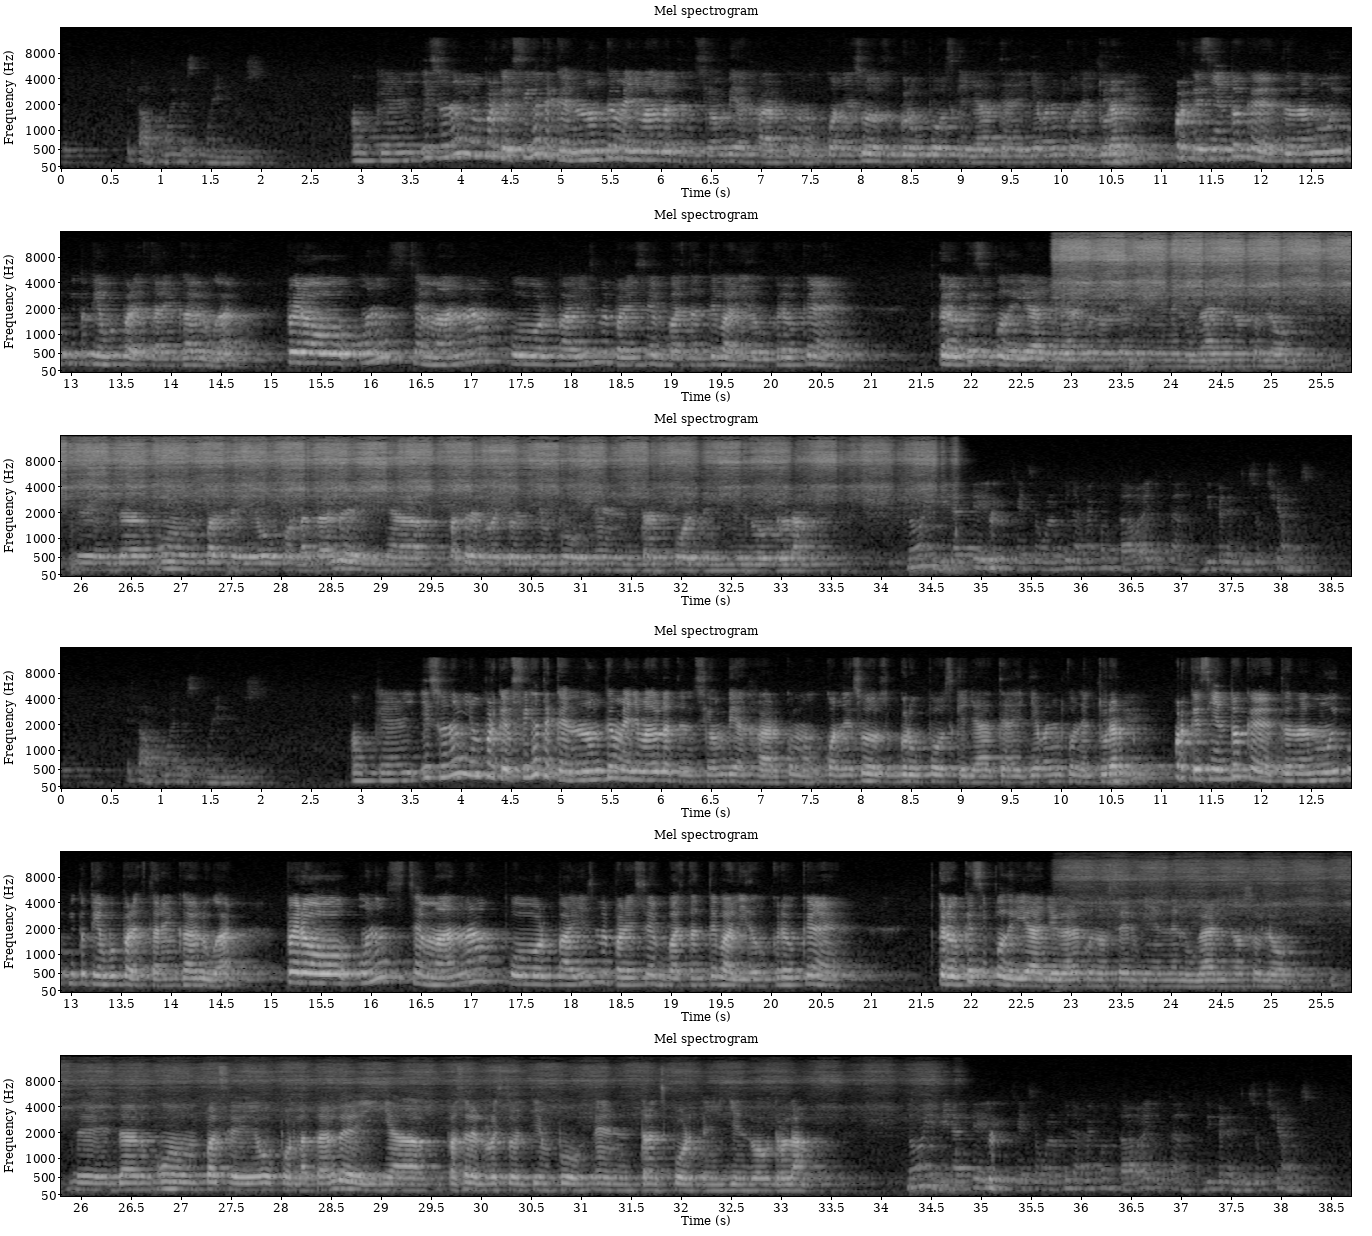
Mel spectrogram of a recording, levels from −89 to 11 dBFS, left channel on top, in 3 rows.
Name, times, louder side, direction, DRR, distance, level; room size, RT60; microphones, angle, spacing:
voice 1, 0.6-2.0 10.4-10.8 34.3-38.3, equal, ahead, 0 dB, 0.8 m, -41 dB
voice 2, 2.9-10.6 11.1-14.7 15.2-20.7 21.7-25.2 25.6-33.3 35.1-35.2, right 4 dB, 70° right, 8 dB, 0.5 m, -27 dB
sound 1, 22.8-34.8, left 16 dB, 70° left, 0.3 m, -27 dB
7.1 x 7.1 x 2.5 m, 1.4 s
head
